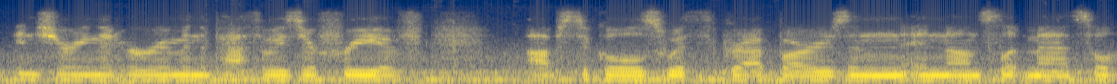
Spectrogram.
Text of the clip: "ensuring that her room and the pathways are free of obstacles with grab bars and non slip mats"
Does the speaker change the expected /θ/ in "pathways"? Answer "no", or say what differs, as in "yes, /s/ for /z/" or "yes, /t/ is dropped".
no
